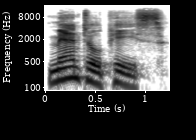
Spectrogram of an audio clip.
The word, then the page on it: mantelpiece: American English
